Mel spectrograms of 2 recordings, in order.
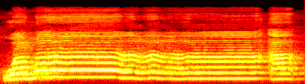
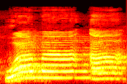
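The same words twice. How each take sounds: First: The vowel in 'ma' is held very long. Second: The vowel in 'ma' is held only briefly. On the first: The speaker calls it wrong. "Or full, like wars and hamzah. Wama a, this wrong" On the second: The speaker calls it right. "Qiraah As-Susi just two harokat. So wama a, wama a, just two"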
